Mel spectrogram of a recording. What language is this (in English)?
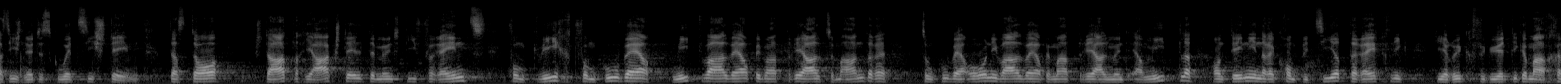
Swiss German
